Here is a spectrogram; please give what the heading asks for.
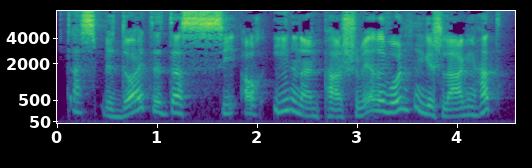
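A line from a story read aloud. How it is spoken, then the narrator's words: Involuntary laugh. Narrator (German): lachte unwillkürlich auf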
